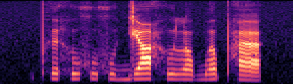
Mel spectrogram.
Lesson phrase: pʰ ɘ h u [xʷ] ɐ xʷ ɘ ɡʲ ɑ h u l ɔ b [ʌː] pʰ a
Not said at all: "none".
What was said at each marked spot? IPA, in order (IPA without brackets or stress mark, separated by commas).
xʷ, ʌ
